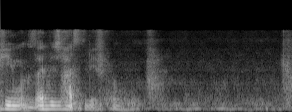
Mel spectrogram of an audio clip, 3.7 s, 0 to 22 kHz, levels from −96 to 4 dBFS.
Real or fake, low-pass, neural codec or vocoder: fake; 7.2 kHz; codec, 24 kHz, 0.9 kbps, WavTokenizer, small release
